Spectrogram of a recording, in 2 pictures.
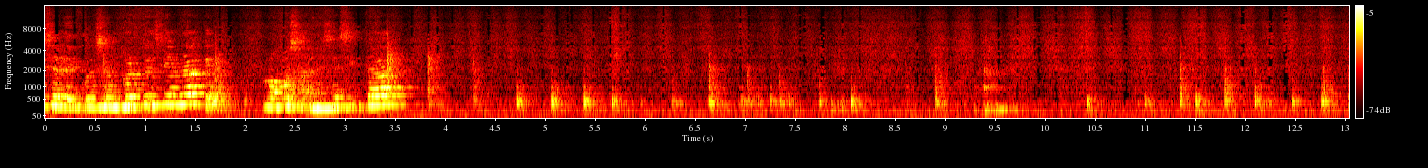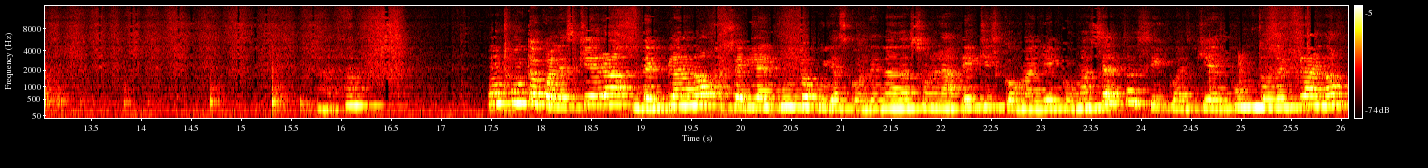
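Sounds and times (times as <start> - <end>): eraser rubbing on whiteboard: 0.2 - 16.7, 18.4 - 20.9, 24.8 - 26.0.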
